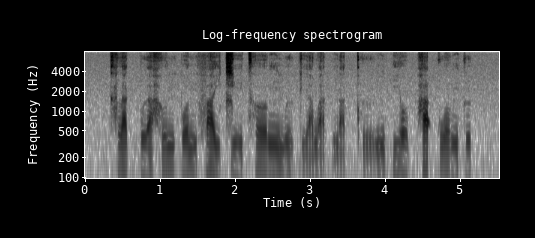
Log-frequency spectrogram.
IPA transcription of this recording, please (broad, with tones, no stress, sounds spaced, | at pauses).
kʰ l a˦˥ k̚ p ɯ˨˩ a̯ h u˧ n p o˧ n f a˧ j t͡ɕ iː˨˩ tʰ ɤː˧ ŋ m ɯː˧ k i˩˦ a̯ w a˨˩ k̚ ŋ a˨˩ k̚ pʰ ɯː˦˥ ŋ | j oː˨˩ p̚ h a˥˩ ʔ k w oː˧ ŋ k ɯ˦˥ k̚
